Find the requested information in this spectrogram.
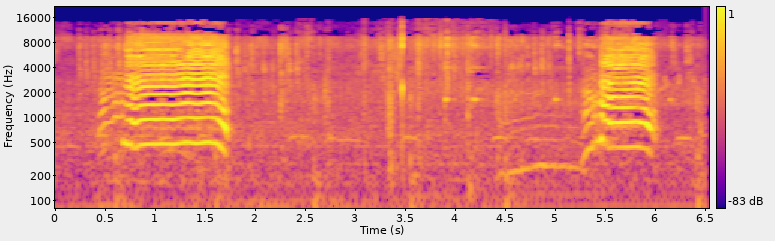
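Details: Goats kept for sale in Lucknow: two loud, long, wavering bleats, each about a second, separated by a quiet pause with faint background noise and a low hum.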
